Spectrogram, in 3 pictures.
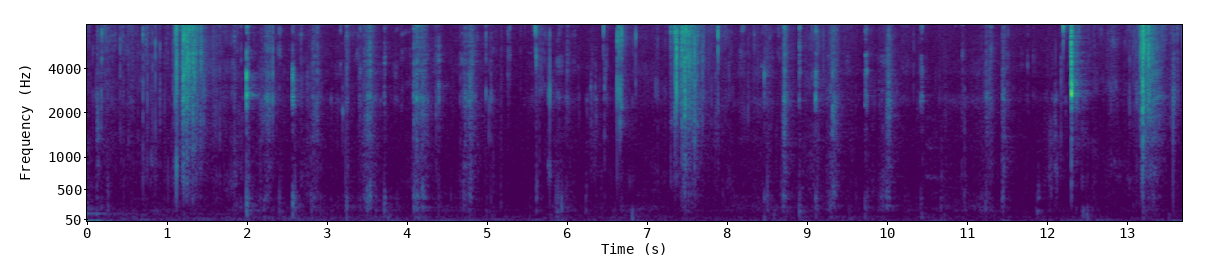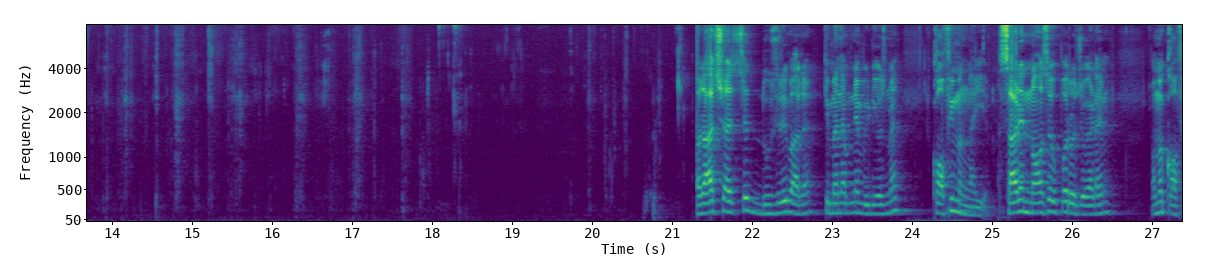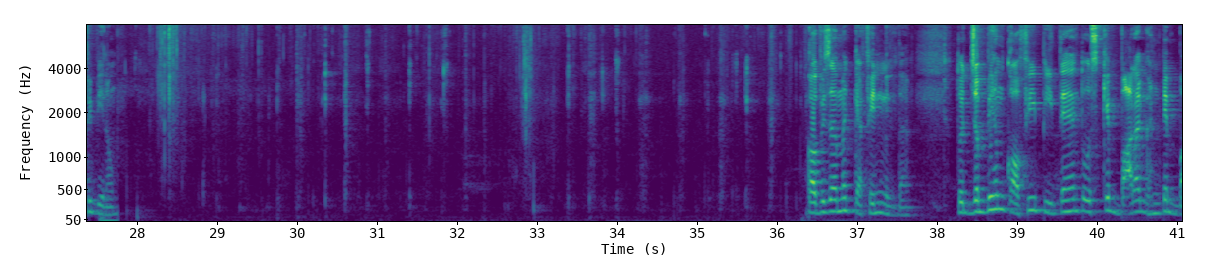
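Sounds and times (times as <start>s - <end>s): biting and chewing sandwich: 0.0s - 21.2s, 27.8s - 36.4s.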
